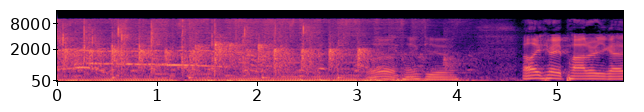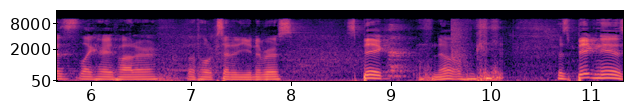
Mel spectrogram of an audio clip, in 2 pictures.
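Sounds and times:
audience clapping: 0.0s - 4.1s
speech: 3.6s - 11.3s.

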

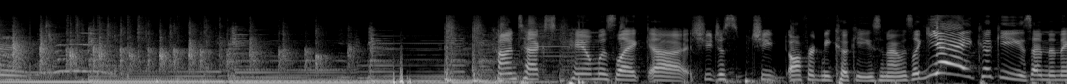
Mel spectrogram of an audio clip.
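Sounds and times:
audience clapping for the next comedian at a comedy show: 0.0s - 3.9s
speech: 5.1s - 10.6s.

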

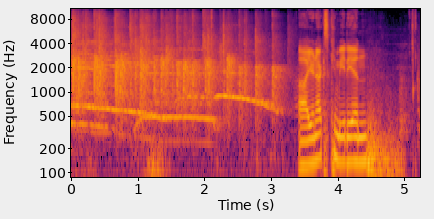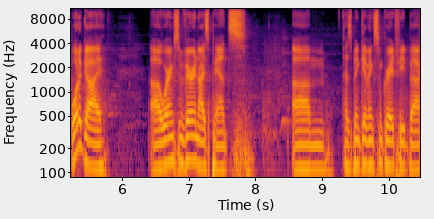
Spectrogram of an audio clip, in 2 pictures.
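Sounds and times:
audience applause at a comedy workshop: 0.0s - 3.4s
high sustained whoops from the audience: 0.0s - 3.4s
speech: 3.4s - 5.8s, 6.4s - 7.9s, 8.6s - 10.4s.

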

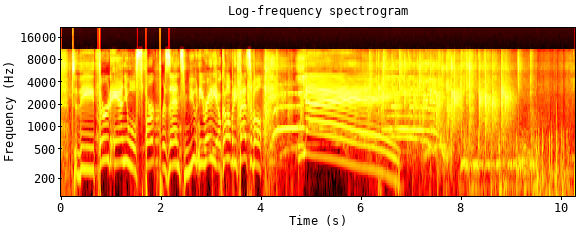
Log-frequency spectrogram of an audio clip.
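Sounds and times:
speech: 0.3s - 7.0s
audience clapping: 5.9s - 9.6s.

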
